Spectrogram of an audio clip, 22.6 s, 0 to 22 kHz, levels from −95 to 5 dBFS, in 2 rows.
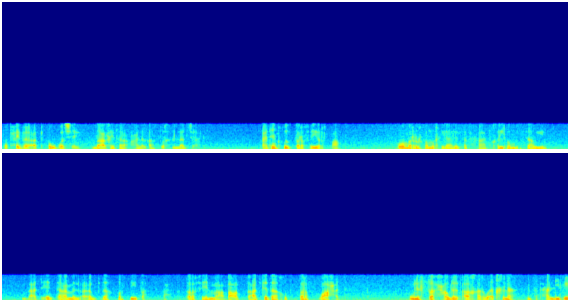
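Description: There are no technical faults to describe in time order anywhere in this clip.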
